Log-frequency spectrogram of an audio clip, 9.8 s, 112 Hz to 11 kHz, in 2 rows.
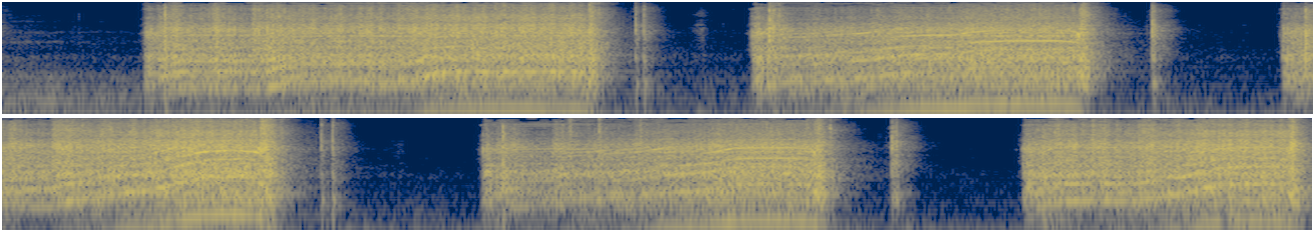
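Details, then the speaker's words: Parkside Performance PASSP 20 Li A2 cordless impact wrench: five short trigger bursts rising in speed, with a slightly raspy hammering rattle at low speed from the impact mechanism, unlike the A1 version; many owners report the same. "Je počuť, že rázový úťahovák pri nízkych otáčkach má trošku chraplavý prejav. Ten zvuk vychádza z úderového mechanizmu."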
